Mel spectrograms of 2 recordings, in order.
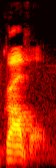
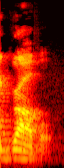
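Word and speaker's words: Gravel: I think I have settled on grovel as the pronunciation.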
